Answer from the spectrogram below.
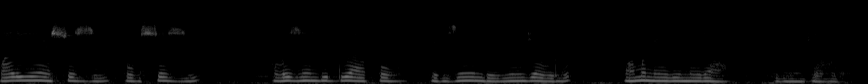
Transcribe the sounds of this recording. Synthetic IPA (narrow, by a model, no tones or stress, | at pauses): walije̞ːnso̞zio̞βuso̞zi | o̞βuziːmbidːwaːko̞ | e̞βiziːmbe̞ːβje̞ːɲɟawulo̞ | wamune̞ːβime̞ɾa | eβje̞ːɲɟawulo̞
